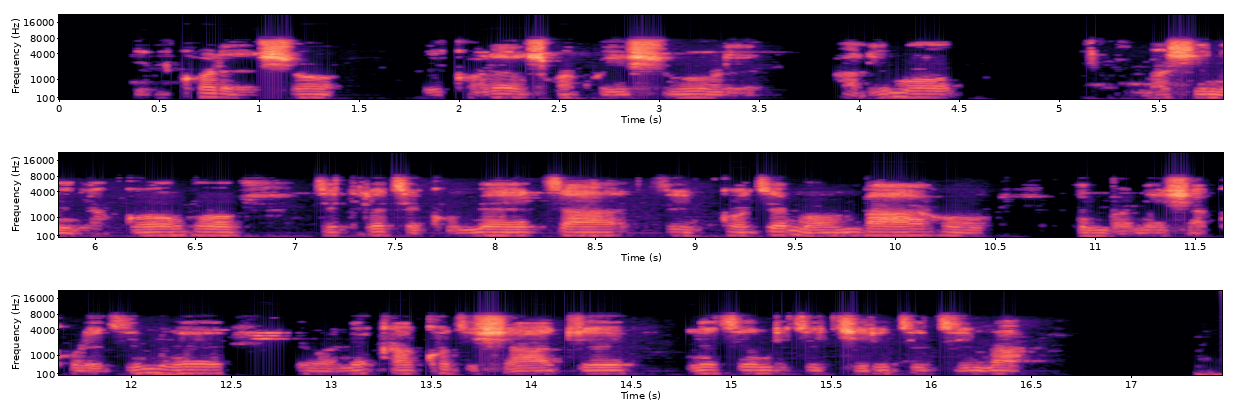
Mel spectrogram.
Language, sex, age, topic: Rundi, male, 25-35, education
